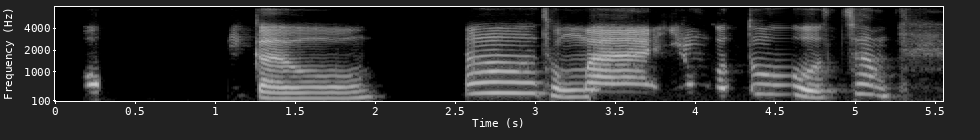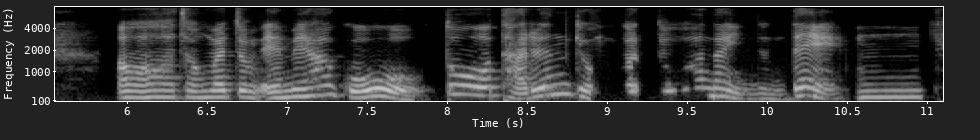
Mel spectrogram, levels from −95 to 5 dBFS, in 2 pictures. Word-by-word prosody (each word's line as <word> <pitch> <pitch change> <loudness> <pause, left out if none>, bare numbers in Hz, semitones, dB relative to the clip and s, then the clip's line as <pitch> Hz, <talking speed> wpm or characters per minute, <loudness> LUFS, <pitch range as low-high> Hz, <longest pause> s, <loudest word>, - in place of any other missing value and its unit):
어. 300 +1 +3 0.8
그니까요. 175 -4 +2 0.5
아 330 +1 +3
정말 215 -4 +3 0.5
이런 295 0 -9
것도 250 -6 -1
참 290 -5 -2 0.7
아 195 +2 -1
정말 205 +1 -2
좀 205 -2 -2
애매하고 335 - +1
또 280 -3 -1
다른 255 - -2
경우가 - - -5 0.2
또 400 0 -8
1 240 -2 -4
있는데 155 - -3
음 205 +1 -6
235 Hz, 175 characters per minute, -27 LUFS, 195-295 Hz, 0.8 s, 어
